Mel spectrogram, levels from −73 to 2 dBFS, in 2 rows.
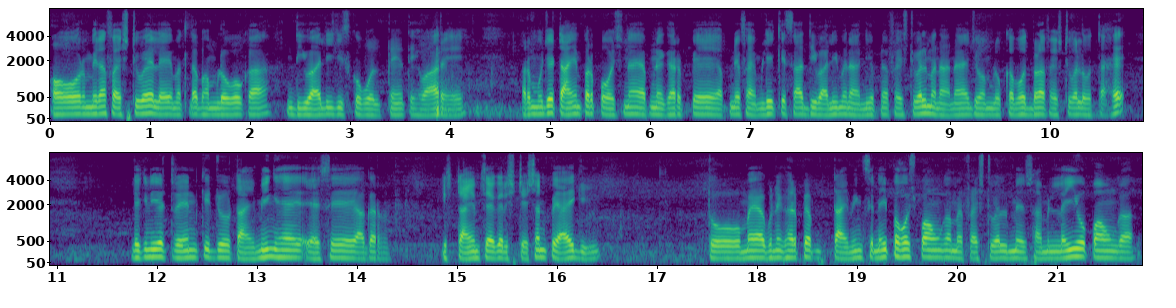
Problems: none marked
